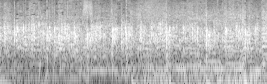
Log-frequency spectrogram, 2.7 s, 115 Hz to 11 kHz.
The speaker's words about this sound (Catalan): Un aplaudiment per Joan Maria Pou, sisplau. El narrador de la cursa al RAC1.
